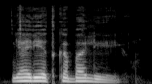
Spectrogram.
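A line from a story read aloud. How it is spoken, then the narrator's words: Dry. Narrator (Russian): сухо отозвалась она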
